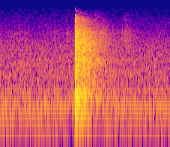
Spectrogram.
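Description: A single hollow thud about a second in as a partly filled plastic water bottle, flipped, lands upright on the floor, then fades out.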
